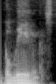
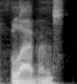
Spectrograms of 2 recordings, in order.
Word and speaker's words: Blevins: And I kept pronouncing, and I called it Believance. I'd like to talk about Mr. Believance. Real name was Blevins.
